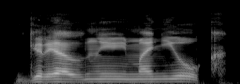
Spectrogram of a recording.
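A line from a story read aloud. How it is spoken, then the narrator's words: Hissing. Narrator (Russian): прошипел Мехмет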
